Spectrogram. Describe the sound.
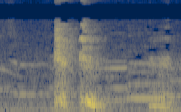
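A woman gives a dry cough: two quick, harsh bursts in close succession, moderately loud, followed by quiet.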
